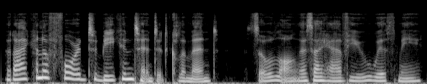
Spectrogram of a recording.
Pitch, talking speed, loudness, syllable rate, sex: 185 Hz, 225 wpm, -17 LUFS, 5.1 syllables/s, female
